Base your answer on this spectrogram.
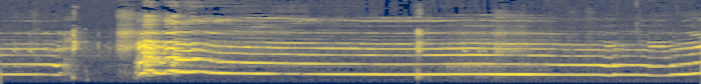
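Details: Lurcher singing at the daily arrival of the ice cream man, a sustained, even howl held for about five seconds after a short rising start, with a faint ice-cream-van jingle and a few clicks in the background.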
